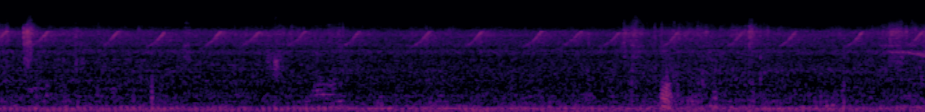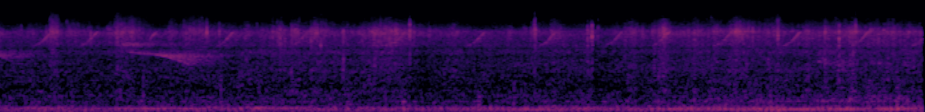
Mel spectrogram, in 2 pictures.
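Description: Near silence: faint outdoor ambience with a quick run of faint high ticks early on, scattered ticks later, and two faint falling squeaks about halfway through.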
